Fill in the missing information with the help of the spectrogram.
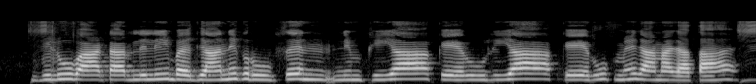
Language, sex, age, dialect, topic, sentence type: Hindi, female, 31-35, Marwari Dhudhari, agriculture, statement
